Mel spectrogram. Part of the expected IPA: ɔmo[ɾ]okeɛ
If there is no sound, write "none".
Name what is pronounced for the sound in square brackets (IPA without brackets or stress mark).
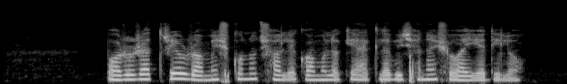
l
